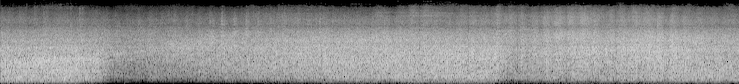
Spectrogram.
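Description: Freight train cars, tank cars then covered hoppers, rolling past with a steady rumble and hiss of steel wheels on rail. A repeating clatter comes from the wheels passing over rail joints, and the noise dips briefly about two seconds in.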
